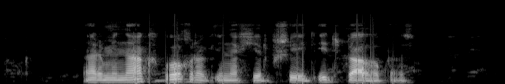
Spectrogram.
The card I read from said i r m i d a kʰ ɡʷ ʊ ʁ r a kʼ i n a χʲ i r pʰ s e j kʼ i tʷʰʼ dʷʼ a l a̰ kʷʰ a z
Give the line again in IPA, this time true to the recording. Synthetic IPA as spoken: a r m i n a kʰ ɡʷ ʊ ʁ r a kʼ i n a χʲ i r pʰ ʂ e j tʼ i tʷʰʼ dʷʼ a l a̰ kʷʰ a z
